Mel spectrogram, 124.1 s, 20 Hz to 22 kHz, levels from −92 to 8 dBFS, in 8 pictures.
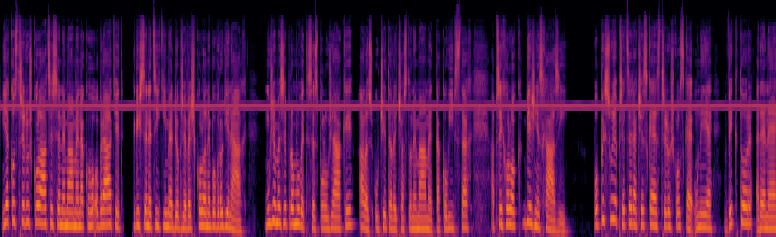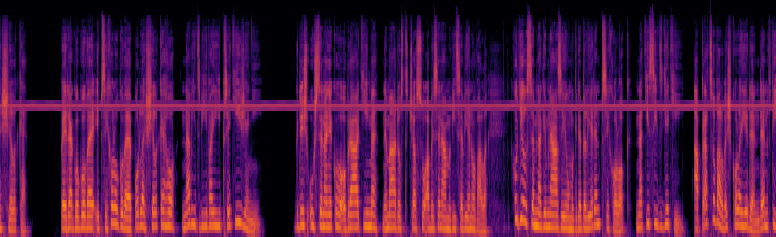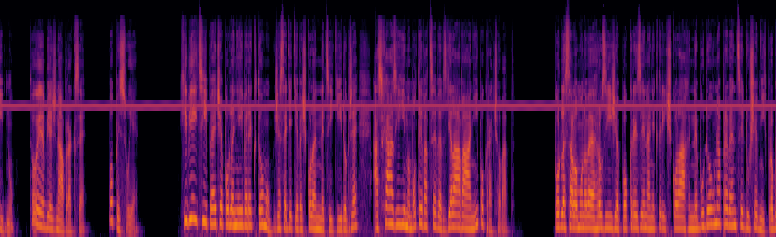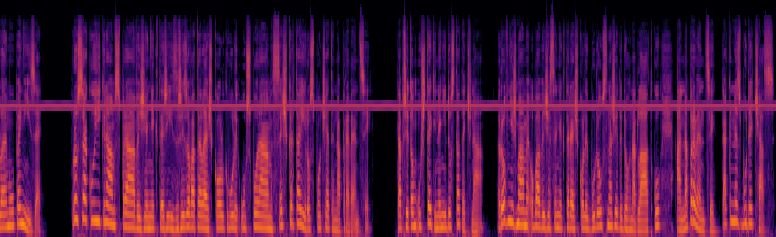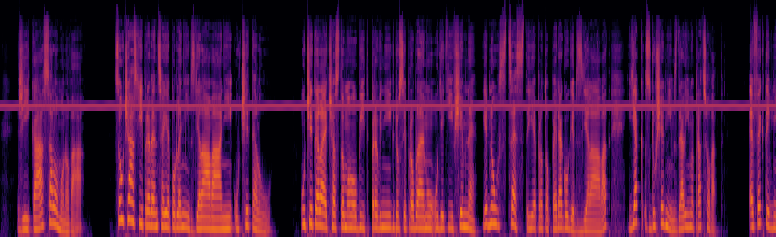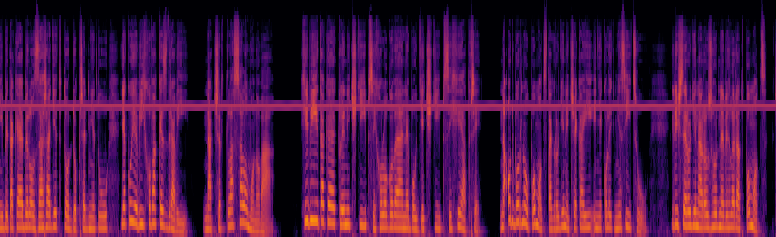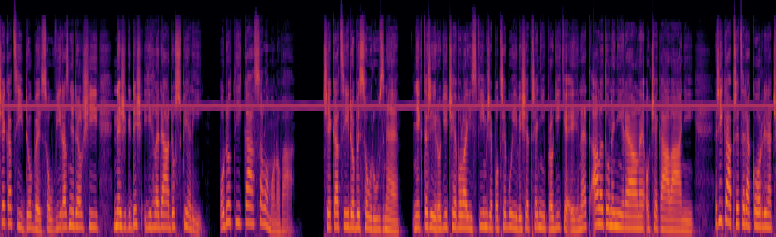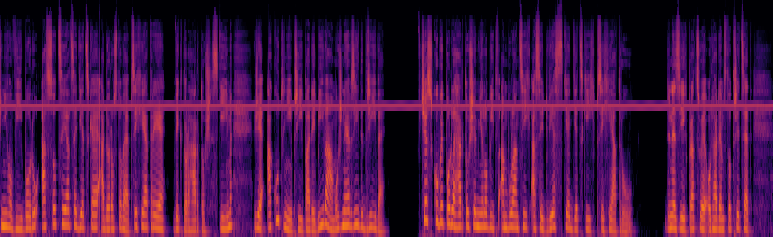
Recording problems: high-pitched whine; noticeable; throughout; 3.5 kHz, 15 dB below the speech

